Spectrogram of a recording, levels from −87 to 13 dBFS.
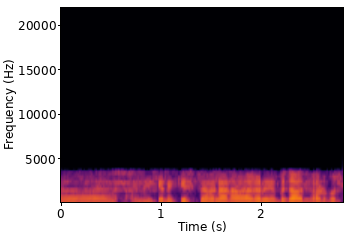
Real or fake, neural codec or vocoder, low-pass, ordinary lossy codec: fake; vocoder, 22.05 kHz, 80 mel bands, HiFi-GAN; 3.6 kHz; none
